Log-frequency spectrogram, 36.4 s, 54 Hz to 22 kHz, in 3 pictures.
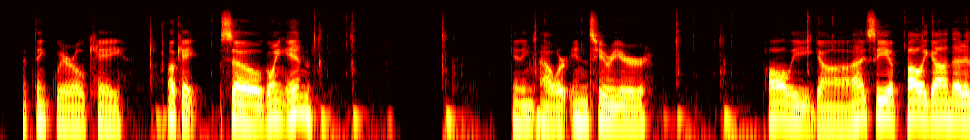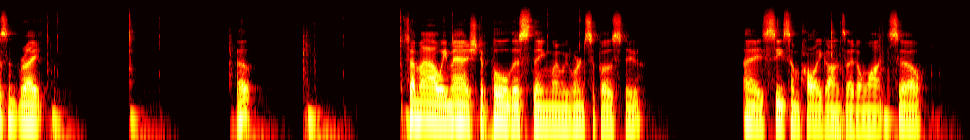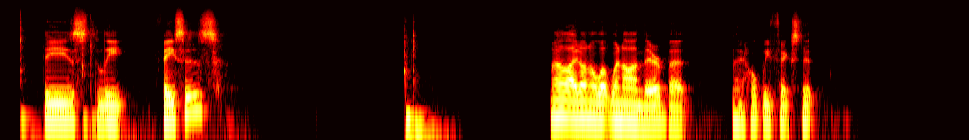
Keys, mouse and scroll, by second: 2.1 Tab, 2.4 middle click, 4.1 shift+click, 5.0 alt+click, 6.8 shift+middle click, 7.7 shift+click, 8.7 middle click, 9.1-10.1 shift+middle drag, 10.4 middle click, 11.5 middle click, 12.1 middle click, 12.8 shift+middle click, 14.1 middle click, 15.2 Tab, 16.0 Tab, 16.4 middle click, 16.7 click, 17.3 shift+click, 18.2 1, 18.5 click, 19.0 click, 20.7 click, 22.5 3, 22.7 click, 23.8 shift+click, 25.3 Delete, 27.4 Delete, 27.6 1, 27.9 shift+click, 28.4 shift+click, 29.3 f, 30.5 click, 31.9-35.6 drag, 35.9 click.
